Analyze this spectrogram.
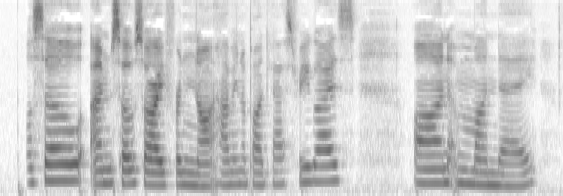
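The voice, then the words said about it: Hoarse, fading voice. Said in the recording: “losing my voice. ... the horsiness ... it definitely sounds a little different”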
